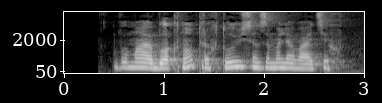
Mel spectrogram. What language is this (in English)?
Belarusian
